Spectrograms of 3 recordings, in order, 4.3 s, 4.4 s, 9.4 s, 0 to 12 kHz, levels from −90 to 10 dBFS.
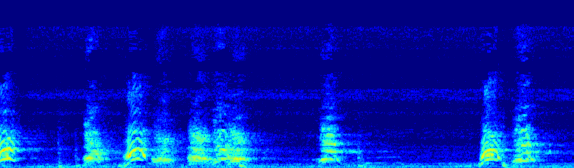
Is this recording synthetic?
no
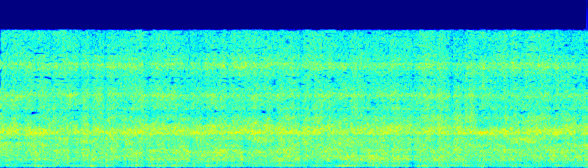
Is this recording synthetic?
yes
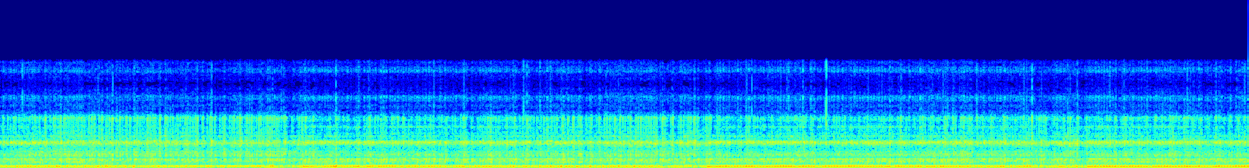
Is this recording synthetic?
no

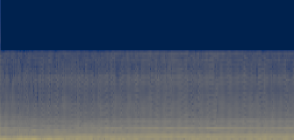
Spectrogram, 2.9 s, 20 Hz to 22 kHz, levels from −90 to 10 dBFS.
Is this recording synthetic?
yes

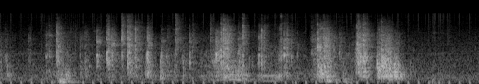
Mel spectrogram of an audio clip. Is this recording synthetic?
no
